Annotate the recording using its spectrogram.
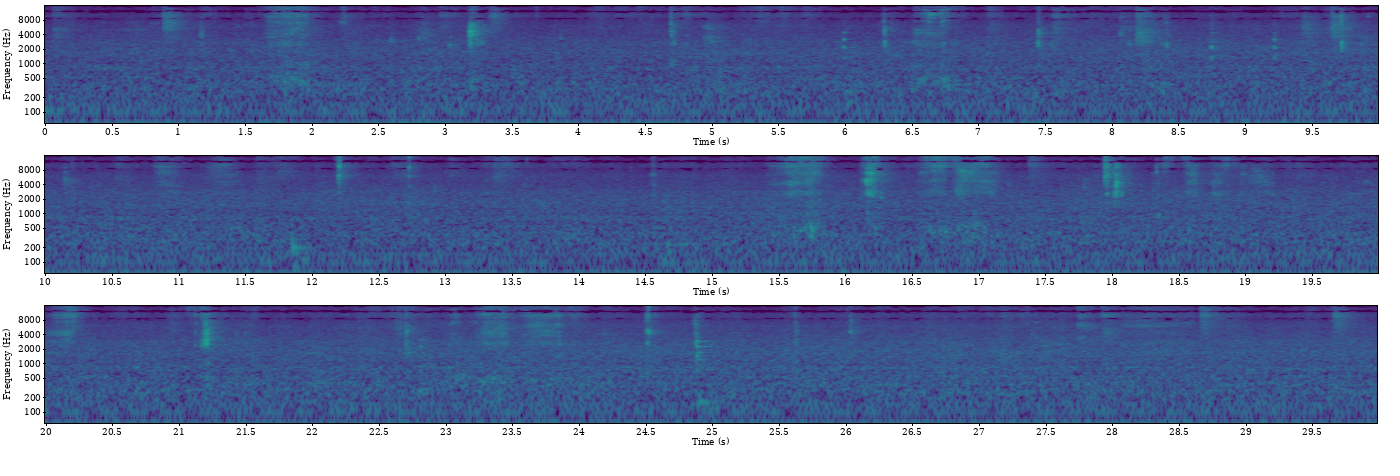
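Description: A woman chews food with wet smacking sounds.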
